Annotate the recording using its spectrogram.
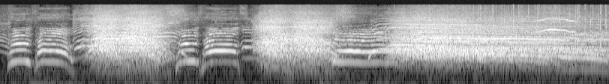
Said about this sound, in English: As Liz McCormick reports, Saturday's Rockwool open house drew a crowd of hundreds who rallied outside to protest against the plant.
